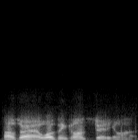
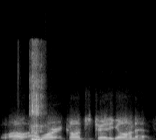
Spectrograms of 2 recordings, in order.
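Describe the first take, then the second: First: "wasn't" said properly, not weren't; correct wasn't. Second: "weren't" used in place of wasn't; backwards speech. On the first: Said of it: "There you go, [name]". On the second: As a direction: says "weren't" backwards on purpose. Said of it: "I'm supposed to say it backwards". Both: Real, not acted.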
